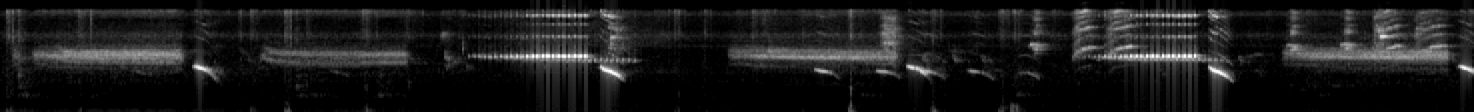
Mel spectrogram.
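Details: Common iora giving long buzzy drawn-out notes, each ending in a sharp falling whistle, alternating with bursts of quick bright chirps, repeated over and over.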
